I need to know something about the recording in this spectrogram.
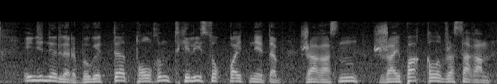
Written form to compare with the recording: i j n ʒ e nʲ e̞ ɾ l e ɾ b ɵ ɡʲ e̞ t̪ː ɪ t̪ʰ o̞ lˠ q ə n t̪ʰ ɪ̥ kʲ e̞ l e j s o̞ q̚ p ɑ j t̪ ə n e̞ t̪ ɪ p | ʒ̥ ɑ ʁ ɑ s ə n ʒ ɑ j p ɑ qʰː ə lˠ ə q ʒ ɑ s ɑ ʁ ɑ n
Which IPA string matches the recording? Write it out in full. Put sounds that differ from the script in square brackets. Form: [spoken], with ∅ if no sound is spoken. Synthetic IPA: i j n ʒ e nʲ e̞ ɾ l e ɾ b ɵ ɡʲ e̞ t̪ː ɪ t̪ʰ o̞ lˠ q ə n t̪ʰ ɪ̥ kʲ e̞ l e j s o̞ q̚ p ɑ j t̪ ə n e̞ t̪ ɪ p | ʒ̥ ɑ ʁ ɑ s ə n ʒ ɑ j p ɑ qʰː ə lˠ ə [p] ʒ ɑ s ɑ ʁ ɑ n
